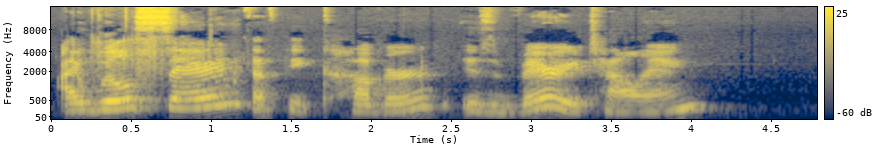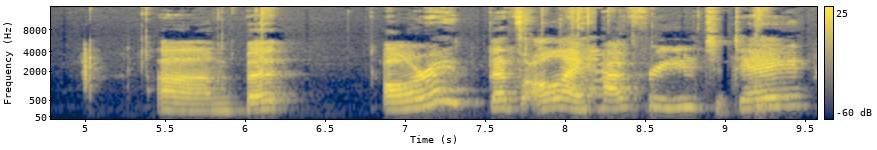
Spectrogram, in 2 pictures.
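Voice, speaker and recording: A woman, a librarian, reading a children's book aloud and chatting to viewers in an expressive, upbeat way. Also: fairly high pitch, takes it slowly.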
